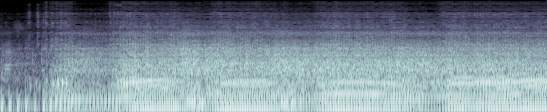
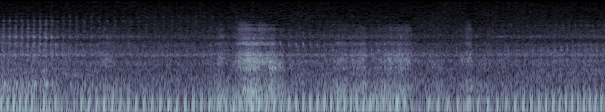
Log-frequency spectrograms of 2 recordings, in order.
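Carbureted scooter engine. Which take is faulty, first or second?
second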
